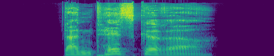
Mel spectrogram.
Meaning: inflection of dantesk: 1. strong/mixed nominative masculine singular comparative degree 2. strong genitive/dative feminine singular comparative degree 3. strong genitive plural comparative degree
- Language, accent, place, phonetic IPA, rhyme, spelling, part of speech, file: German, Germany, Berlin, [danˈtɛskəʁɐ], -ɛskəʁɐ, danteskerer, adjective, De-danteskerer.ogg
